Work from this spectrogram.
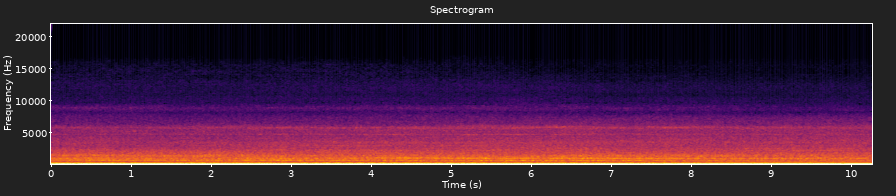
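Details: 1969 Plymouth Fury III V8 idling in the shop after fuel-system changes advised by Holley tech support: deep, steady low rumble with even beat, no misses or knocks, running smoothly.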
